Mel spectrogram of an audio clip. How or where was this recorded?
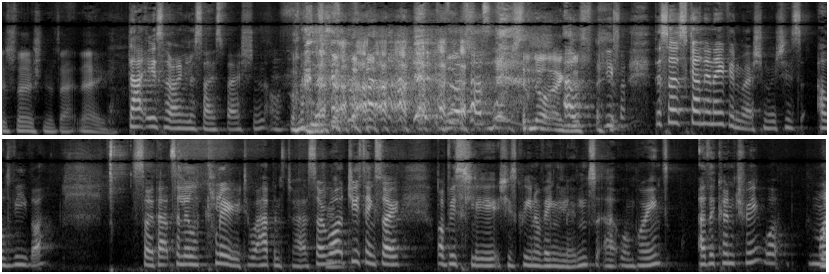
live audience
